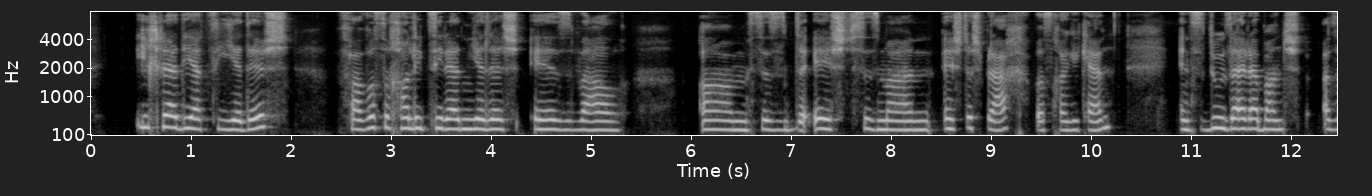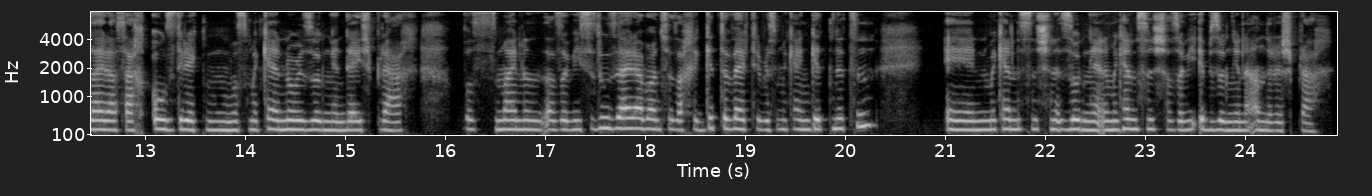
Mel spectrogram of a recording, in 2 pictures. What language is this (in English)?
Yiddish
